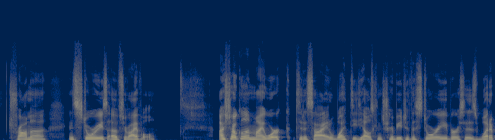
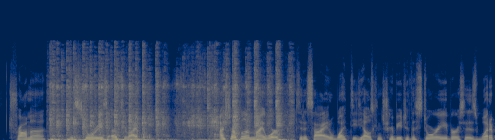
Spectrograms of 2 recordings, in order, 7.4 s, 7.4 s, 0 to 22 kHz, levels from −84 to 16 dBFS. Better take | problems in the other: first | keyboard typing; loud; from 0.5 to 4.5 s; peak 2 dB above the speech

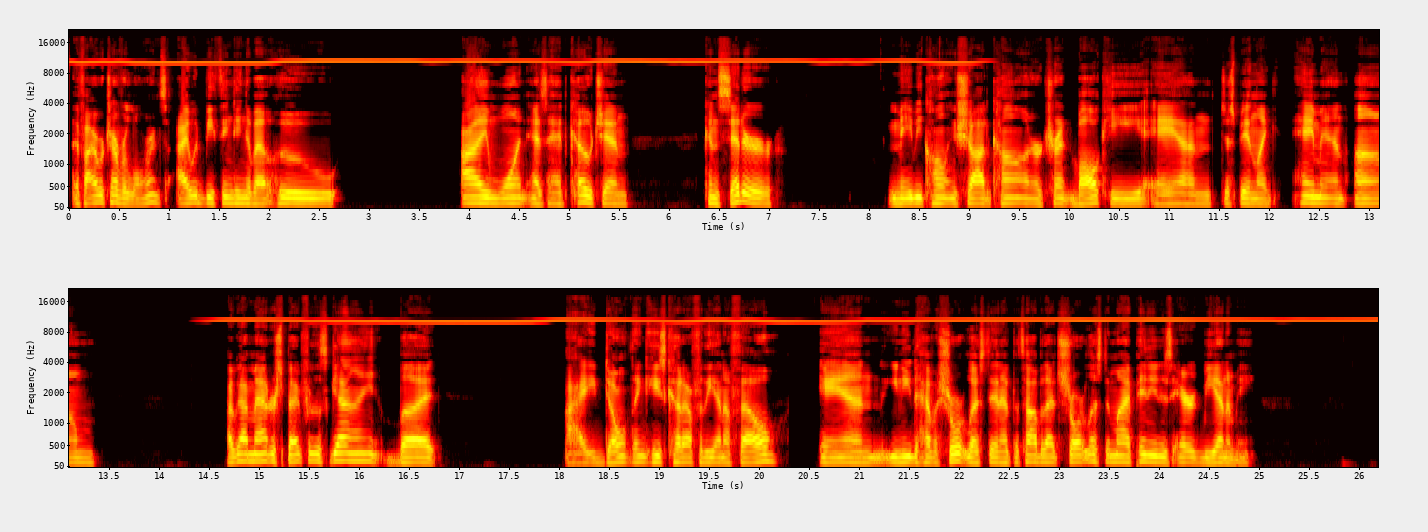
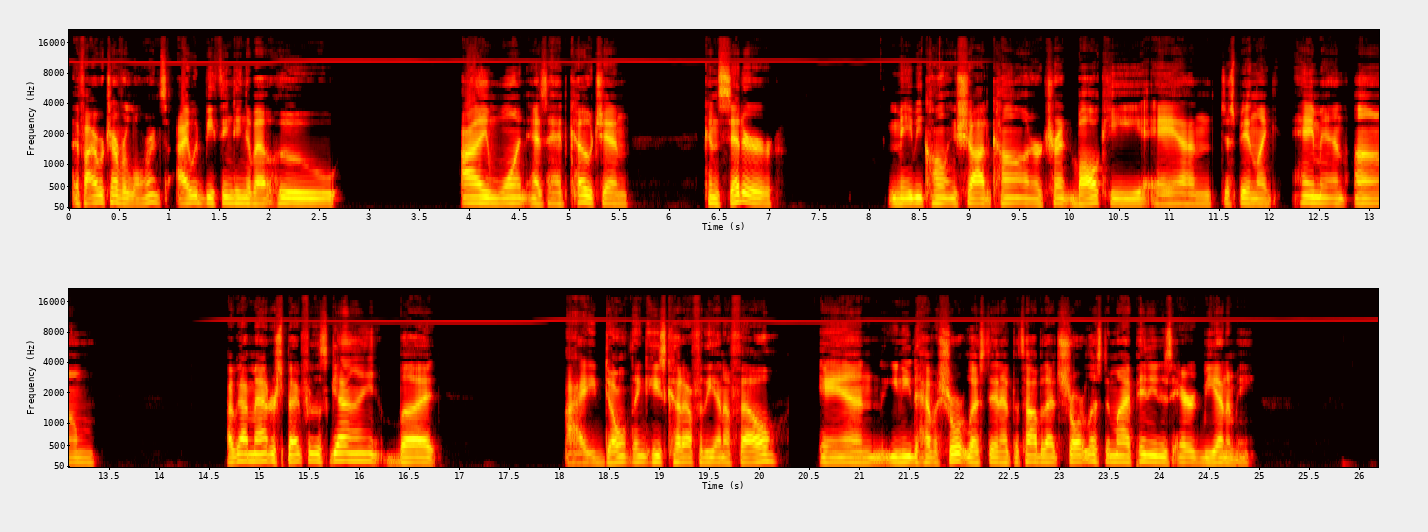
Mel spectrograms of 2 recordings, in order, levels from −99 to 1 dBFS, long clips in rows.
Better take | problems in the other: second | high-pitched whine; loud; until 9 s and from 15 s on; 10 kHz, 9 dB below the speech; faint in the second

